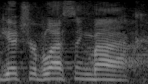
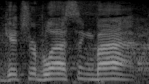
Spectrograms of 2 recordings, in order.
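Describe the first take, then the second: First: It is said plainly, without special force. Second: It is said forcefully, with strong conviction.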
